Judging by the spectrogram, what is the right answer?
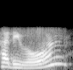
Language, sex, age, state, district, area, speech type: Sanskrit, female, 45-60, Karnataka, Hassan, rural, conversation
